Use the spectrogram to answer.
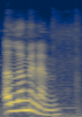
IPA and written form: əlumɪnəm (aluminum)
